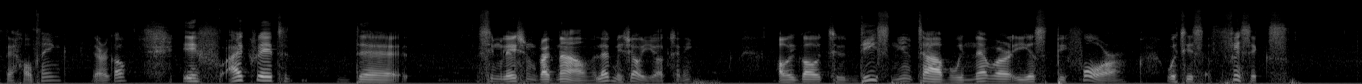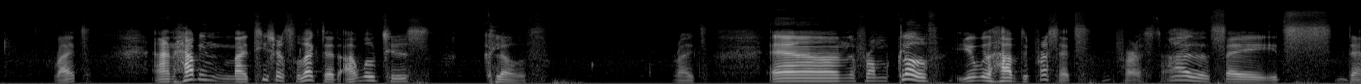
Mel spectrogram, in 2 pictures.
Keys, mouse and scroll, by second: 1.0 Tab, 4.9 middle click, 6.5 middle click, 13.1-14.7 right drag, 15.8-17.6 right drag, 18.9 right click, 19.0-20.7 drag, 21.6-23.6 drag, 24.5-26.4 drag.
